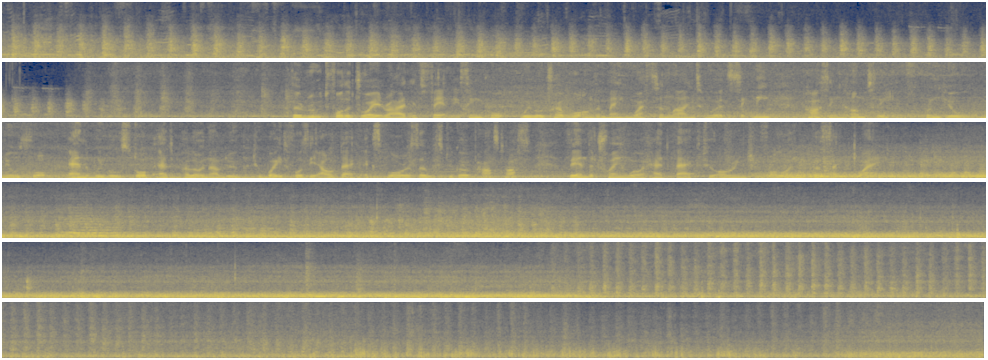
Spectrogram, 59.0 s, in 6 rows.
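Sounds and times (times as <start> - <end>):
train carriage running on rails: 0.0 - 59.0
wheels clicking over track: 44.0 - 59.0.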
